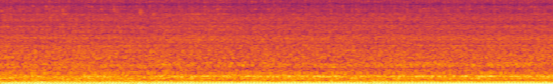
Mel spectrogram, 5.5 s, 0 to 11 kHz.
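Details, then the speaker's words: 1979 Porsche 924, just started first try, warming up while checking for overheating: deep, steady, smooth idle with no misses or knocks; fuel pumps are a bit noisy on these. "sure sounds [Music] smooth fuel pumps are a little noisy on these [Music] things"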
